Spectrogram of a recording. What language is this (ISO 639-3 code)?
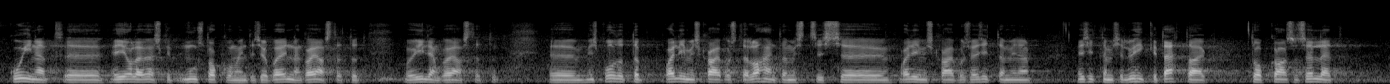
est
